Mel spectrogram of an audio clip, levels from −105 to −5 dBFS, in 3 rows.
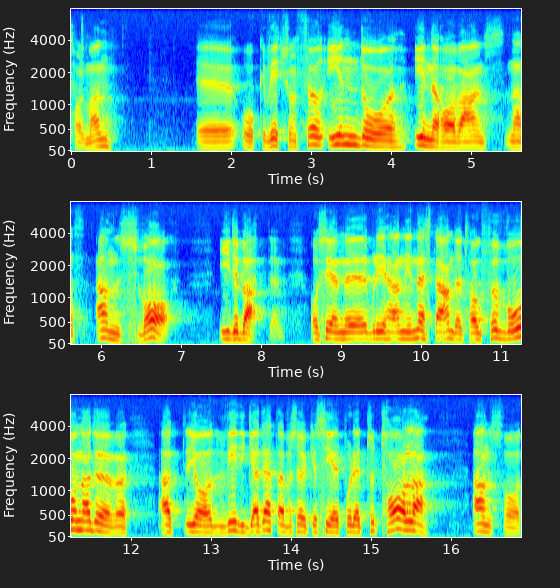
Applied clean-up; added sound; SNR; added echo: none; none; none; none.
